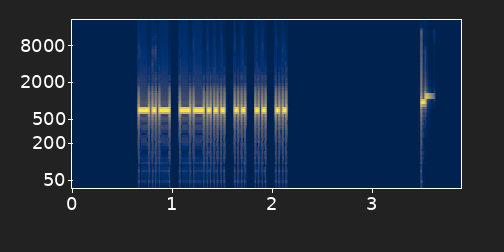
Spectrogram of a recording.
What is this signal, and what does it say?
Morse code, heard as a keyed tone, about 36 wpm, 700 Hz. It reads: K7III
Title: NA SOTA Chaser Callsigns 35wpm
